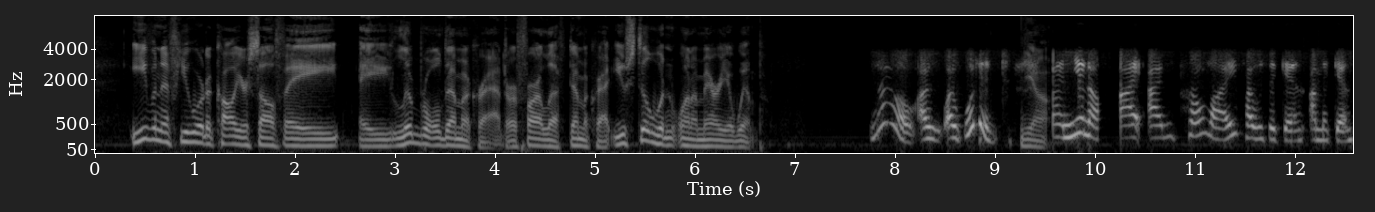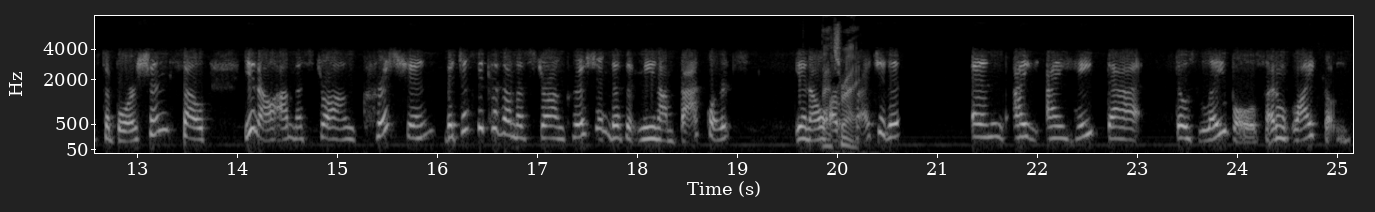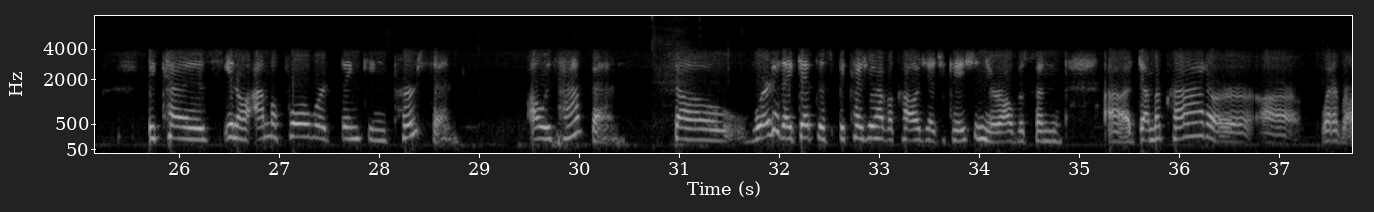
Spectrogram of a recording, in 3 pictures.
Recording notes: Listeners call in and give their thoughts on the survey.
